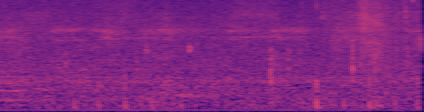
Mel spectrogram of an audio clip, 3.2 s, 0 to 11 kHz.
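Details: During an abdominal examination using finger percussion at 13 points, a series of soft, hollow finger taps gives a resonant percussion note, described as normal over aerated lung.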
